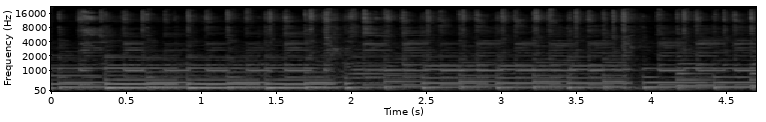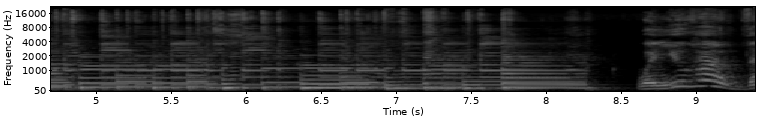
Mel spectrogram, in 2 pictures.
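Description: Acoustic guitar fingerpicked with thumb, index and middle fingers rolls through a steady repeating arpeggio pattern, clear and close; it stops near the end and a voice briefly speaks.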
